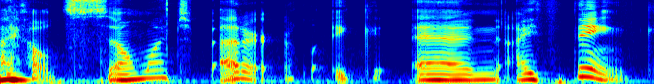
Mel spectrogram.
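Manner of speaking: with feeling, emotional. A therapist telling the host how yoga made her feel, getting emotional. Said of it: "I'm sorry I'm getting emotional".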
